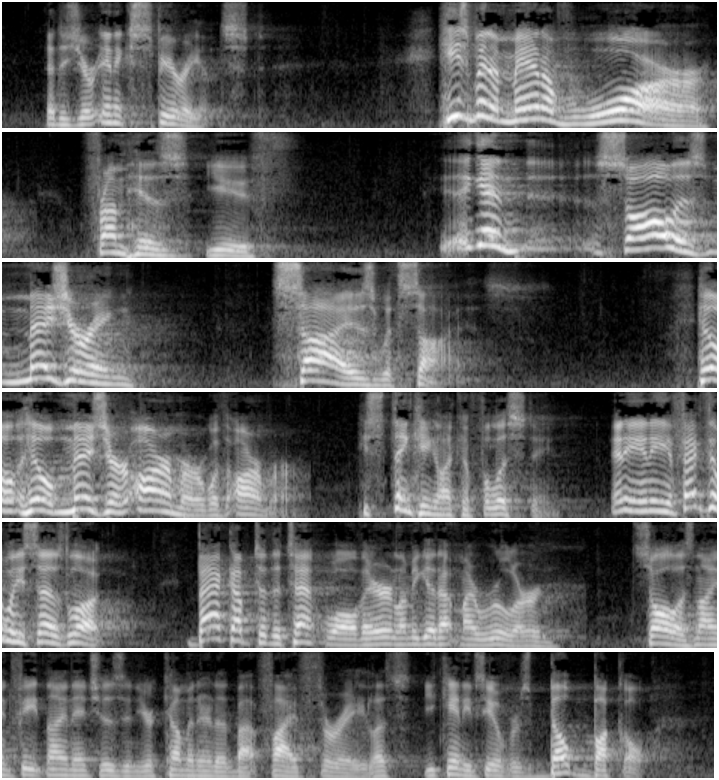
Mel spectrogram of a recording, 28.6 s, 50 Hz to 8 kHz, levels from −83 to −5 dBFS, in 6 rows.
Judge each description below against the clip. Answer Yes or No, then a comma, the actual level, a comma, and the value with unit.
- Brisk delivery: No, average, 155 wpm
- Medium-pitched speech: Yes, medium, 155 Hz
